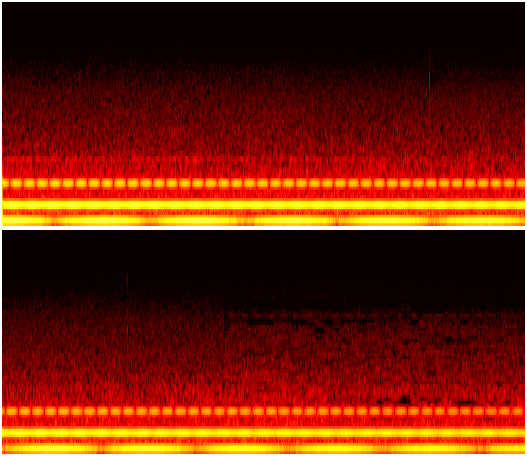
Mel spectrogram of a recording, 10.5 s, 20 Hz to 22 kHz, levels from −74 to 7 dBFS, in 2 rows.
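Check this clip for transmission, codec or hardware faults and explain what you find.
There's one fault. From 7.45 s to the end, you're hearing an adaptive stream at a lower bitrate. The connection dipped and the player swapped to a much leaner encode without a gap. The treble gets cut off at 11.3 kHz, which points to roughly 12 kbit/s HE-AAC.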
